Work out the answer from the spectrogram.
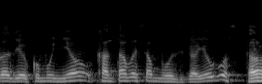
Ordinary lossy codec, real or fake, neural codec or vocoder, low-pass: none; fake; codec, 16 kHz, 8 kbps, FunCodec, trained on Chinese and English, 25 frames a second; 7.2 kHz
